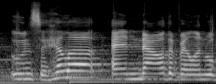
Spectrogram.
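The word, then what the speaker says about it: Uncegila: up has been different it's spelled u n c e g i l a I'm going to say it unila and now the villain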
